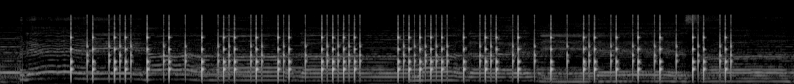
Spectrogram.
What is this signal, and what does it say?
Morse code, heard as a telegraph sounder, machine-sent, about 22 wpm. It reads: ZMCAH 5YT1R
